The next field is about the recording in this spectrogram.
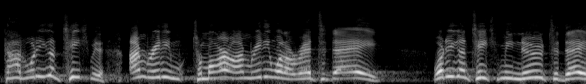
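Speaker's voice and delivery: high and eager, rushing ahead; excited prayer. Retold or imitated. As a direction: ask God like a kid on a holiday. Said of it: "It's exciting".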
